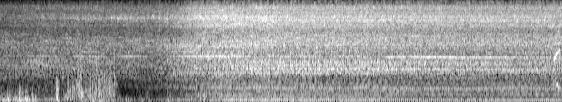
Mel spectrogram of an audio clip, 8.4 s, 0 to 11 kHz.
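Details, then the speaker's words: Ford 5.4L 3V V8 after a timing job, cold start after sitting outside overnight at 39°F: cranks, catches and settles into a smooth, steady idle with no popping, misses or shaking as before. "smooth no more popping imagine that put our hand on the engine quick man that sounds good yeah you can see it's nice and smooth it's not shaking like it was yesterday"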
